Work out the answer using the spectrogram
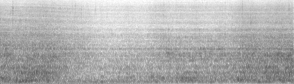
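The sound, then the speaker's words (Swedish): The tide comes back in as a faint, steady rush of water and surf mixed with wind noise. It swells, dips slightly in the middle, then rises again, with no voices. “Det här är när tidvattnet kommer tillbaka.”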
